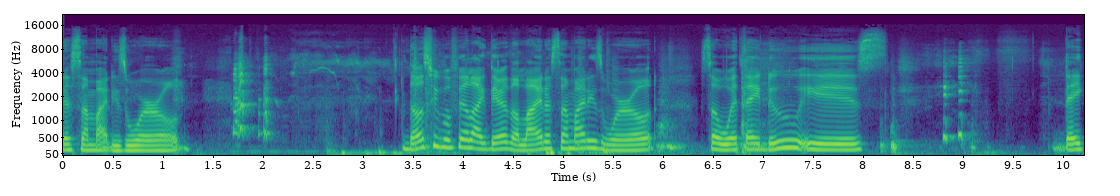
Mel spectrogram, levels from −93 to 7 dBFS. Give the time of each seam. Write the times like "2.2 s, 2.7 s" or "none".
1.7 s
